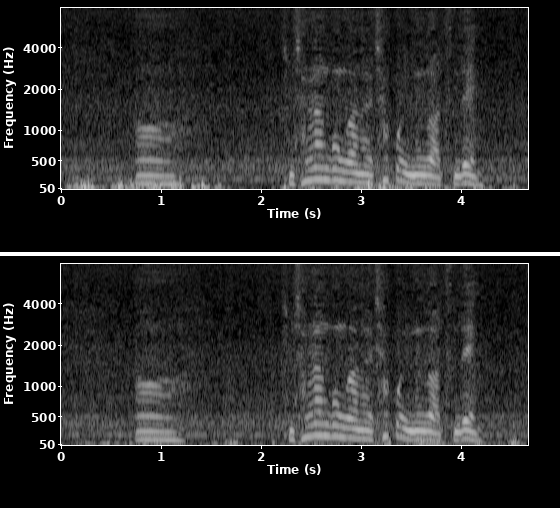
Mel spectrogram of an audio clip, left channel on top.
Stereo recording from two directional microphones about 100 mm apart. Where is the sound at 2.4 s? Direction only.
15° left (ahead or behind).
